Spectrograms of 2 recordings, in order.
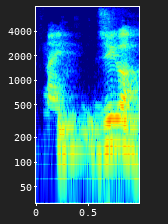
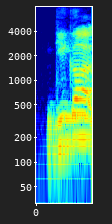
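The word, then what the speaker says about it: giga: जीगा, हाँ जीगा होता है। गीगा, गीगा तो नहीं, जीजा होता है। जीजा भी नहीं होता भाई, जीजा भी मत बोलना, जीगा, ये इसकी प्रोनाउंसिएशन होती है जीगा।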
